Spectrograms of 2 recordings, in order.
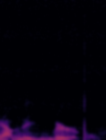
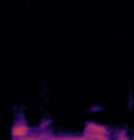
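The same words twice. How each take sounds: First: Said in the usual way. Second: I'm needing miracles said louder; louder repeat. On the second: Shown as a demonstration. Preacher to congregation, I'm needing miracles louder. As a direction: press it home to the church.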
